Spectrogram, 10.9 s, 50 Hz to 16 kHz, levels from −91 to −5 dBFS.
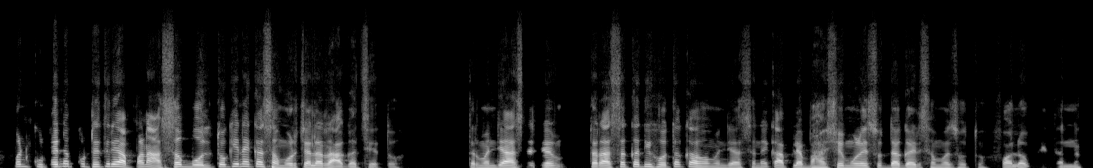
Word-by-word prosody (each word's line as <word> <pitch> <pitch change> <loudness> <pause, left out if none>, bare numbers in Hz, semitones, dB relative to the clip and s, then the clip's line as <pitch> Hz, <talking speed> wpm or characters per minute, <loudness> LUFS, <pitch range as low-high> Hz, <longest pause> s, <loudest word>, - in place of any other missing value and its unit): पण 220 0 -2
कुठे 210 +1 0
ना 240 - +1
कुठेतरी 225 -1 -1
आपण 185 +3 0
असं 195 0 +2
बोलतो, 185 +1 0
की 230 - +2
नाही 230 -1 0
का, 220 - +5
समोरच्याला 165 -2 +1
रागच 120 -4 +2
येतो. 105 -2 -13 0.7
तर 160 - -2
म्हणजे 165 +2 -2
असं 170 +1 +3 0.3
तर 185 0 +3
असं 175 +3 +4
कधी 210 -1 0
होतं 190 +2 -1
का 200 - +2
हो, 175 0 0
म्हणजे 160 -3 -7
असं 155 +1 -5
नाही 175 +2 -9
का - - +2
आपल्या 160 +1 +2
भाषेमुळे 160 +5 -2
सुद्धा 160 -1 0
गैरसमज 140 -1 -3
होतो 130 0 -15
फॉलोअप 130 -2 -2
घेताना? 125 0 -13
165 Hz, 180 wpm, -25 LUFS, 145-190 Hz, 0.7 s, का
